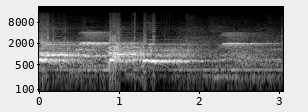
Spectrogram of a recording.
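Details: A dog at The Barking Lot, 19 August 2016, gives drawn-out tonal cries that hold a steady pitch, broken by a short sharper bark near the middle. Other dogs sound faintly behind.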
